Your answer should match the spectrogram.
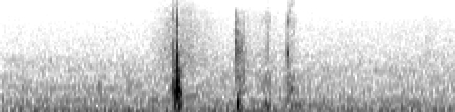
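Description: A handful of sharp knocks and clicks from the phone being handled and moved: one loud one a little under a second in, then three smaller ones close together.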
